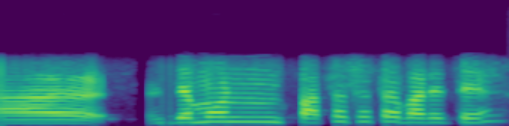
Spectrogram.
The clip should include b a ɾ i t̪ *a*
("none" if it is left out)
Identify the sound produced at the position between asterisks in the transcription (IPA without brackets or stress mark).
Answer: e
